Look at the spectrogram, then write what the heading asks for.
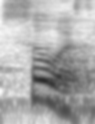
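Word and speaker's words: psoas: अब बात करते हैं हमारी हिप फ्लेक्शन मसल ग्रुप की दूसरी मसल जो कि है सोअस। यहाँ पर जो पी वर्ड है वो साइलेंट है, इसलिए इसका प्रोनाउंसिएशन सोअस है, तो आप इसके इस प्रोनाउंसिएशन से कंफ्यूज मत होइएगा।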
